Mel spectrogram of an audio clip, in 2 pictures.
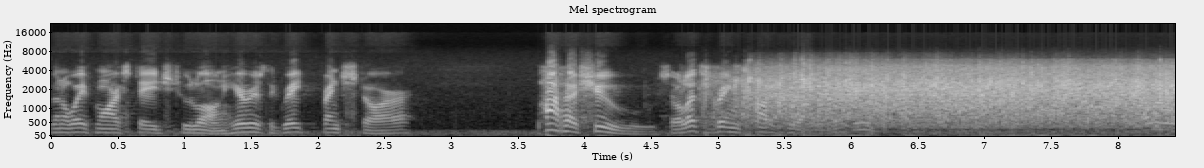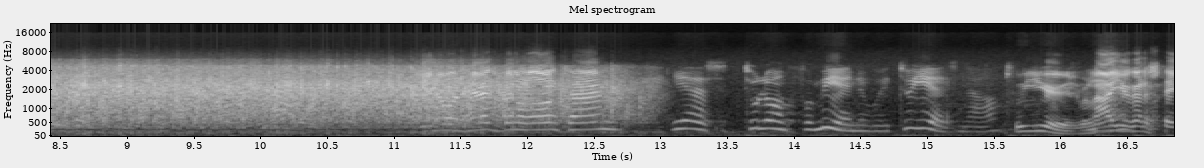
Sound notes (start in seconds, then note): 6.0 audience applauds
